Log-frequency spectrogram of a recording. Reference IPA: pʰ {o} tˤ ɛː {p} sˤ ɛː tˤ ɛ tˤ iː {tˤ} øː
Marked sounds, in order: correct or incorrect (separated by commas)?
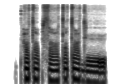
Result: incorrect, correct, incorrect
